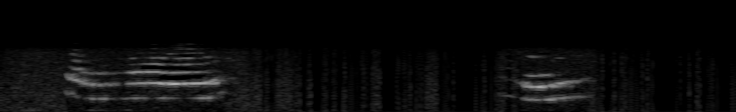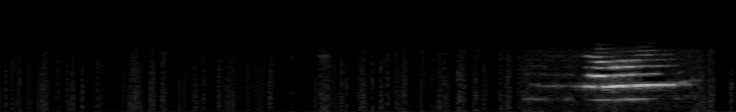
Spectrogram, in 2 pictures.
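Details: Domestic cat up late playing with her toys and calling out for someone to play with; three harmonic meows, two close together near the start, a short one at four seconds and a longer one near the end, quiet room between.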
